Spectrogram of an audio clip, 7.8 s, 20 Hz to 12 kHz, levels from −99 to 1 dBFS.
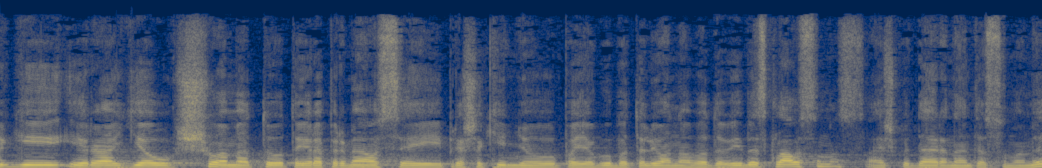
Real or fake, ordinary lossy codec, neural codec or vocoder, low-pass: real; AAC, 48 kbps; none; 10.8 kHz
